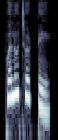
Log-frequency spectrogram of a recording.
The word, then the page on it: ಪಾಲುಚೊಟ್ಟೆ: Kannada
